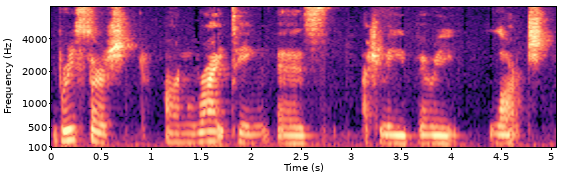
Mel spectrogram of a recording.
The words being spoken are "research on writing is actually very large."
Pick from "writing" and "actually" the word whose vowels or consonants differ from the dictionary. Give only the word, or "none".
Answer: none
